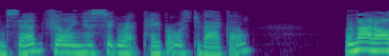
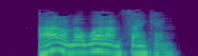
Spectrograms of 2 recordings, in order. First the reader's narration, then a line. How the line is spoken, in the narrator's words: Wayne said flatly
